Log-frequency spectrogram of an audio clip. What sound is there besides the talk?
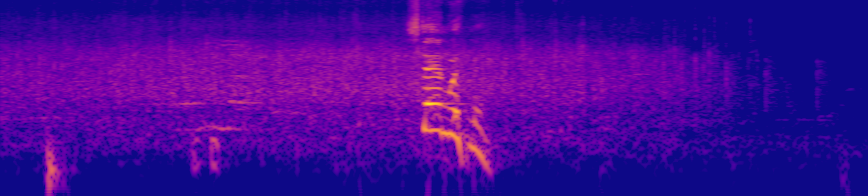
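audience clapping hands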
